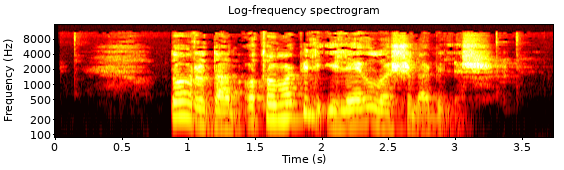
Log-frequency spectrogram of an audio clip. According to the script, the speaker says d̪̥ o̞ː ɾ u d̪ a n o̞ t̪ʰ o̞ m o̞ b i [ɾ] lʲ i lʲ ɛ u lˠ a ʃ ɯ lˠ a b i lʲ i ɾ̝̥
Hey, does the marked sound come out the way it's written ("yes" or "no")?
no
